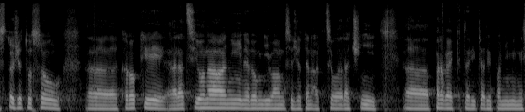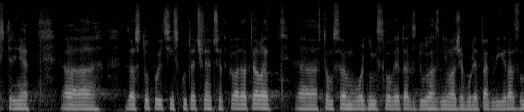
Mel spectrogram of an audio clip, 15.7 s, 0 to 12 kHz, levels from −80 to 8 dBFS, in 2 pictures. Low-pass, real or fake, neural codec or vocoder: 10.8 kHz; fake; codec, 44.1 kHz, 2.6 kbps, SNAC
